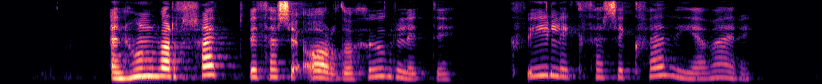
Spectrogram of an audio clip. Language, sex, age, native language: Icelandic, female, 30-39, Icelandic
